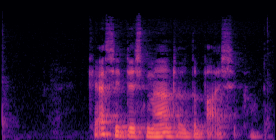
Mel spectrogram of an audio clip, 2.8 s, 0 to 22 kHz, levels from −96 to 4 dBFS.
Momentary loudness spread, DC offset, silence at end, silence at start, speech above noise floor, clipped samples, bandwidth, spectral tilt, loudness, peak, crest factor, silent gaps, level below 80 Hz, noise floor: 14 LU; under 0.1%; 0.15 s; 0.05 s; 39 dB; under 0.1%; 12.5 kHz; -6.5 dB/octave; -32 LUFS; -14 dBFS; 20 dB; none; -66 dBFS; -71 dBFS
